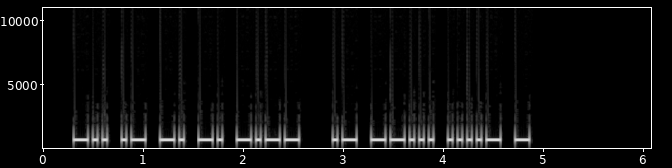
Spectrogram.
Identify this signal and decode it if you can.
Morse code, heard as a keyed tone, about 25 wpm, 700 Hz. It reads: DANNY A74T
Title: CWT Exchange 25wpm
